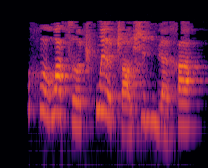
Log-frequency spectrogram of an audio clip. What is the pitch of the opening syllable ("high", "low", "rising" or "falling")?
falling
